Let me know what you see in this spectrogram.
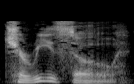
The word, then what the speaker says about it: chorizo: The spelling, C-H-O-R-I-Z-O. This is a Spanish word, and it's pronounced chorizo with a T-H, chorizo. And those of you golf fans that may have heard of a Spanish golfer back in the day, he was a Masters champion, Jose Maria Olazabal. He had a Z in his name. So that's how this word tends to be pronounced.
